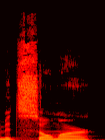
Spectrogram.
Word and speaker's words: Midsommar: Midsummer, I know it's pronounced Midsommar, but it doesn't roll off the tongue as nice for me.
